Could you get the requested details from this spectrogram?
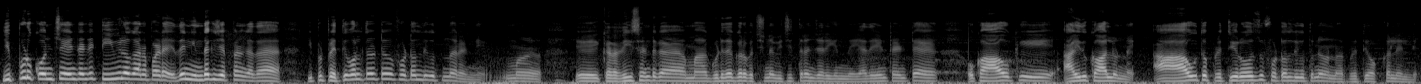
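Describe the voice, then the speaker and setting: A man's voice: a little high, fast, slight background noise. Earnest man telling stories in an interview. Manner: earnest, animated storytelling that acts out quoted voices. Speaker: interview guest, mimicry artist. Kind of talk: casual interview talk.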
